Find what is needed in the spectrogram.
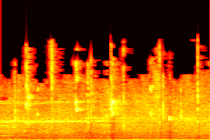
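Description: A basketball being dribbled on a hardwood arena floor, heard as short repeated bounces over a steady arena crowd din.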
